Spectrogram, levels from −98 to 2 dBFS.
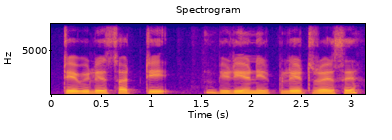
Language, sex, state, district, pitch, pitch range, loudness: Bengali, male, West Bengal, Cooch Behar, 135 Hz, 130-140 Hz, -16 LUFS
